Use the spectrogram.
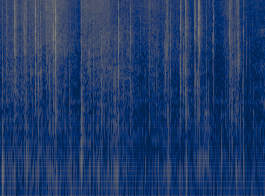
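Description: A solid, medium-sized hardcover library book, *Conflict and Crisis*, in a clear plastic jacket is held while fingertips and nails rub across the cover. The plastic gives a run of quiet, bright, crisp crinkles and scratchy ticks, with a faint low rumble underneath.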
